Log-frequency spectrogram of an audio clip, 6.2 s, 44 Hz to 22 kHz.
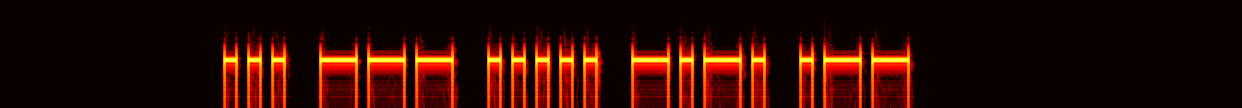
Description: Morse code, heard as a keyed tone, about 20 wpm, 700 Hz. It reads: SO5CW
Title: Call Signs Repeated 2x - 20wpm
